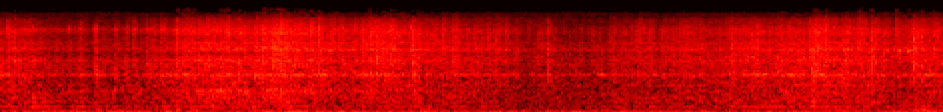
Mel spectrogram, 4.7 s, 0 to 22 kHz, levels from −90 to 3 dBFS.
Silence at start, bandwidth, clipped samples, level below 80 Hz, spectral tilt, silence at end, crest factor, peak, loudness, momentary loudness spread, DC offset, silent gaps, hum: 0 s; 16 kHz; under 0.1%; -58 dBFS; 0.5 dB/octave; 0 s; 22 dB; -20 dBFS; -39 LUFS; 10 LU; under 0.1%; none; none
